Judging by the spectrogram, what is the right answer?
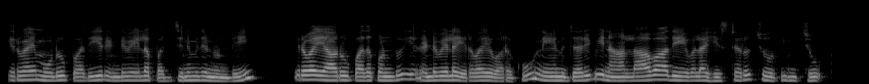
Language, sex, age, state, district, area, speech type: Telugu, female, 30-45, Andhra Pradesh, Sri Balaji, rural, read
